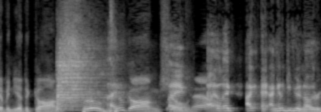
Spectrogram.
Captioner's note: gong clangs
